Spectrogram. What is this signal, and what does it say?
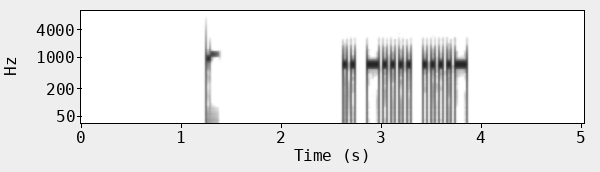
Morse code, heard as a keyed tone, about 32 wpm, 700 Hz. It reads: I64
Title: Three Challenging Letter-Number Combinations 30wpm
